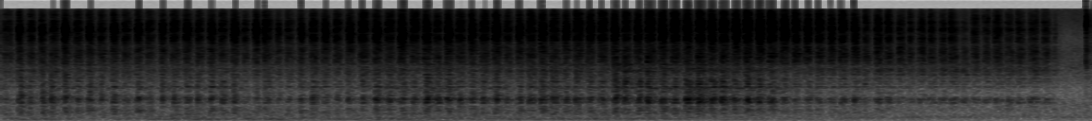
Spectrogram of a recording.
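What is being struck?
Graphite pencil on paper.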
